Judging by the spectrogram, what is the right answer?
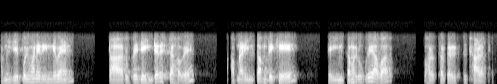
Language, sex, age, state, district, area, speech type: Bengali, male, 60+, West Bengal, Paschim Bardhaman, urban, conversation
